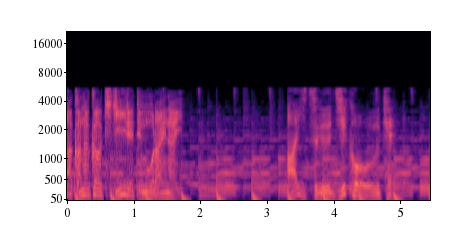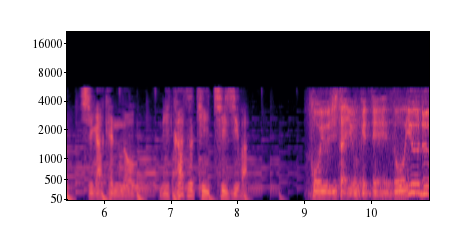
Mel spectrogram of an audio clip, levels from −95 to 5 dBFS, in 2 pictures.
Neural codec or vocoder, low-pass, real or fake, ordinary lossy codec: none; 5.4 kHz; real; MP3, 32 kbps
